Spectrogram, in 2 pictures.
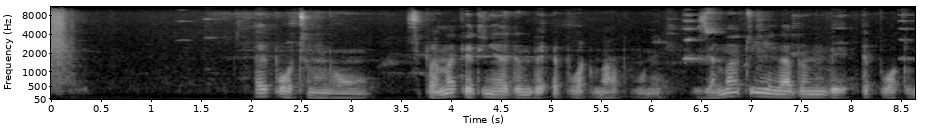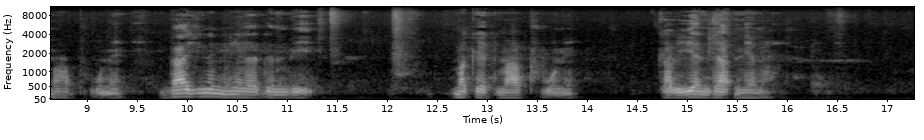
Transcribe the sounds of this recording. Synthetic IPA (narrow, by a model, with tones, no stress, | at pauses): ɛ˦pʰɔ˨tɨ˨m˨bʊ˨ŋ˨ | su̥˨pa˨ma˦kɛ˨tɲɛ˦la˦dɨ˦m˦bɛ˨ʔɛ˦pɔ̰˦˨tmaː˦pʰṵː˨nɨ̰˨za˨maː˦tu˦ɲɛ˦la˦bɨ˦mbɛ˦ɛ˦pɔ˨tmaː˦pʰṵː˨nɨ˨ | baː˦ji˦nɨ˦m˦ɲɛ˦la˨dɨ˦m˦bɛ̰˨ | ma˦kɛ˨tmaː˦pʰṵː˨nɨ̰˨ | ka˨bɛ˨jɛ˦n̩˨da˦n˨ɛ˦ma˦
